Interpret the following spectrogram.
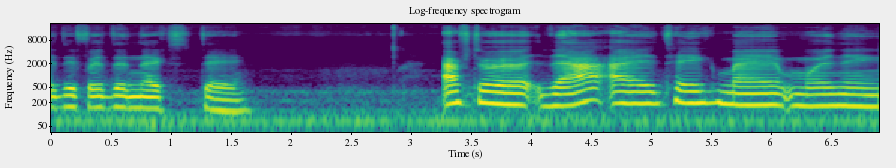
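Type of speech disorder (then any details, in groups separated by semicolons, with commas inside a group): Bulbar dysarthria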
